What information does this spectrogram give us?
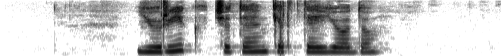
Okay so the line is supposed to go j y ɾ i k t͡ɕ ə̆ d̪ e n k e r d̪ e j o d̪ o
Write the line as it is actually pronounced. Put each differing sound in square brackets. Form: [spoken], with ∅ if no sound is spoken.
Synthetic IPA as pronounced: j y ɾ i k t͡ɕ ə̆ [t̪] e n k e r [t̪] e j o d̪ o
